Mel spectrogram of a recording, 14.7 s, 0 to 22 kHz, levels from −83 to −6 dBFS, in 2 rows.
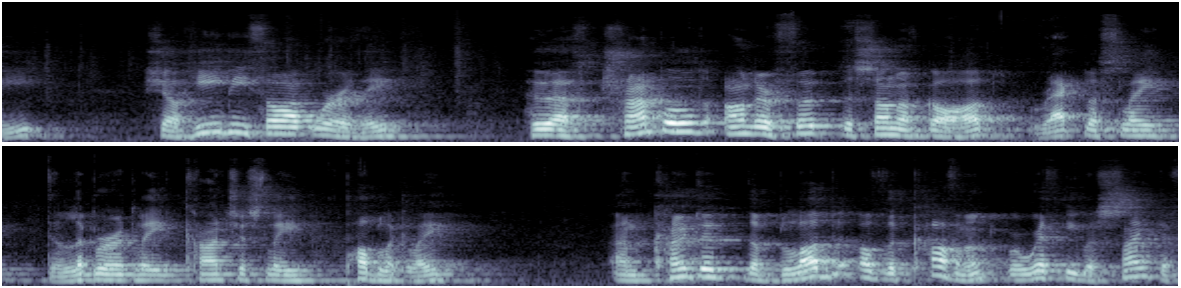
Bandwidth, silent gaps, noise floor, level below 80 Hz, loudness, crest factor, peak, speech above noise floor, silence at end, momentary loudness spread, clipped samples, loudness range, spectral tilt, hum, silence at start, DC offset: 13 kHz; none; -56 dBFS; -60 dBFS; -22 LUFS; 20 dB; -2 dBFS; 34 dB; 0 s; 11 LU; under 0.1%; 5 LU; -7.5 dB/octave; none; 0 s; under 0.1%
